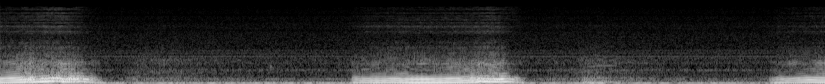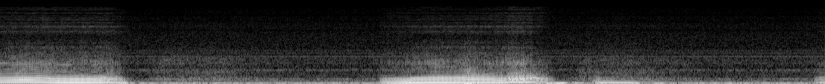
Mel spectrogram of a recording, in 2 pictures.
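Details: Snoring: loud, rattling, vibrating snores on each in-breath, about 14 per minute, with quieter out-breaths between.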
